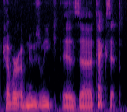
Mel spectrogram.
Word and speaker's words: Texit: of Newsweek is uh texit it's spelled te xit T like exit uh and uh can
